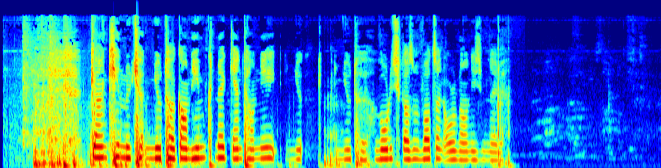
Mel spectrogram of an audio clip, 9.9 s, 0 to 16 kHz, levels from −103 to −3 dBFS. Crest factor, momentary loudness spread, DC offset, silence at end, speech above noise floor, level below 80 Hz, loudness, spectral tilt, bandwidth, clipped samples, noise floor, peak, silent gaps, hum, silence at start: 16 dB; 19 LU; under 0.1%; 2.25 s; 53 dB; -28 dBFS; -15 LUFS; -6 dB/octave; 11.5 kHz; under 0.1%; -68 dBFS; 0 dBFS; none; none; 0.35 s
